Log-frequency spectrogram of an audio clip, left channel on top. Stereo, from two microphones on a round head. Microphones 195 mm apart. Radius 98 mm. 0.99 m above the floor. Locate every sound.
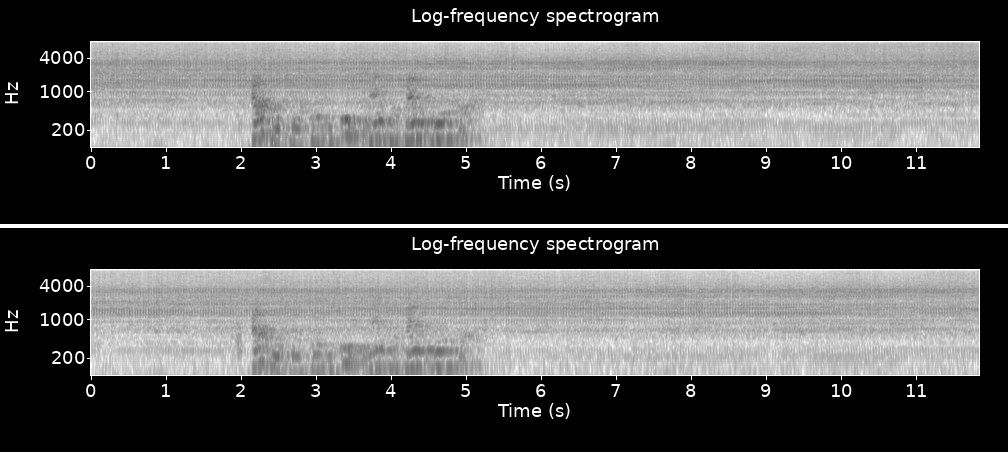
2.1 s a man speaking: 10° left (ahead or behind), 5.5 m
